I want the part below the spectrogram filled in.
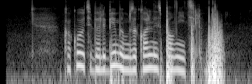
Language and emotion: Russian, neutral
